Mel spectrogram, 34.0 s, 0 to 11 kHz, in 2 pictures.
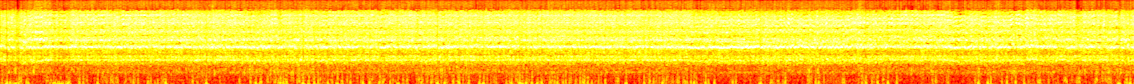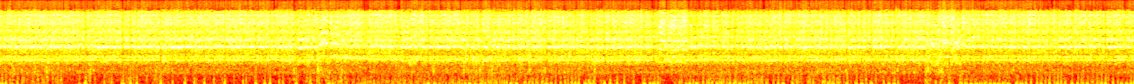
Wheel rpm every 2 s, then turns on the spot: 230, 230, 240, 240, 230, 220, 220, 220, 230, 230, 240, 250, 240, 230, 230, 230, 230.
none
